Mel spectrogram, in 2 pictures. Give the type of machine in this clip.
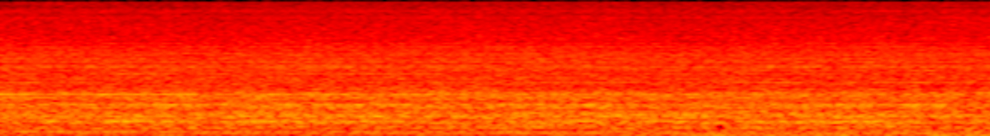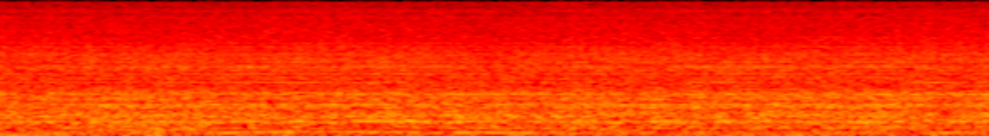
fan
